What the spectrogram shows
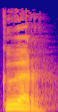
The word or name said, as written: kywer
